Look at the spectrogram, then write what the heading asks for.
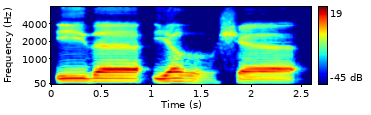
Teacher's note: Idza jangan terlalu tegas. Kalau terlalu tegas nanti jadi zai. Iza keliru.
